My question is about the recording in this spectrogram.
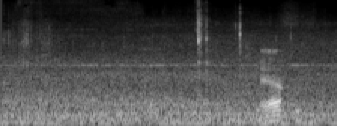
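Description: Steady rushing of shallow river water, with a couple of faint ticks about a second and a third in.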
